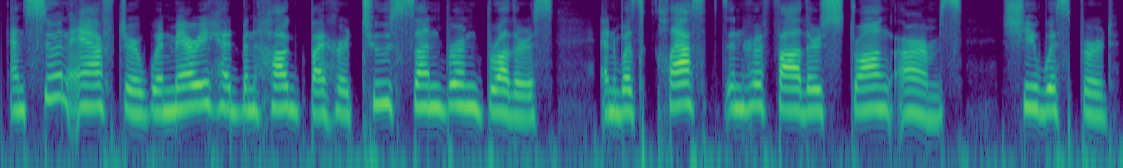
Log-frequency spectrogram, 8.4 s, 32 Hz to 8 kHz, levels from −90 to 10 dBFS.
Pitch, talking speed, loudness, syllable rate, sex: 215 Hz, 165 wpm, -22 LUFS, 4.4 syllables/s, female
